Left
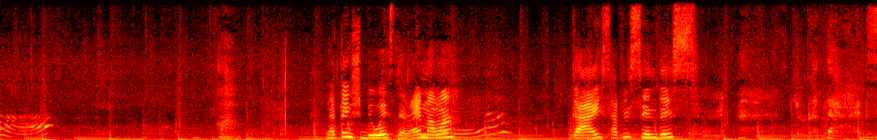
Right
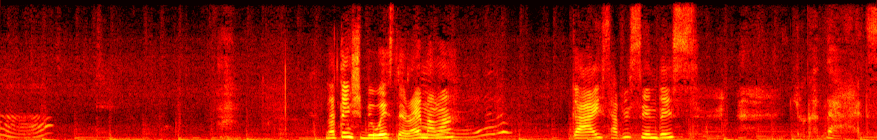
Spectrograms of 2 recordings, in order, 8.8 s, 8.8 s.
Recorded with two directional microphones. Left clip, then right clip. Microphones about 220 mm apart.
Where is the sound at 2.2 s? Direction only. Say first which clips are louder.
Left 1 dB; 30° left (ahead or behind).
